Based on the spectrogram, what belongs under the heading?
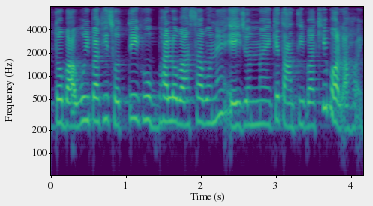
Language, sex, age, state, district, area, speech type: Bengali, female, 30-45, West Bengal, Nadia, rural, spontaneous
